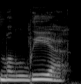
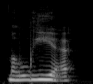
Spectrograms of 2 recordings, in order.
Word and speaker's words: Malia: I whispered to her ear, my name is Malia, pronounced with a long E sound, like Malia. It rhymes with Maria.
